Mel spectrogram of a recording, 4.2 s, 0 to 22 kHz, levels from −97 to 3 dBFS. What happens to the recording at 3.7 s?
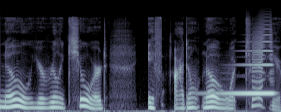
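Loudspeaker feedback squeal, 2.92 to 4.20 s: the microphone picks up its own loudspeaker, so a 676 Hz tone builds over about a second until it sits about 5 dB above the speech.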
